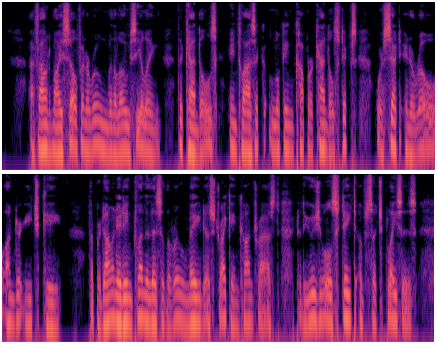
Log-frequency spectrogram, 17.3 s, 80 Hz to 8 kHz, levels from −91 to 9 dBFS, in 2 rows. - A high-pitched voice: No, low, 135 Hz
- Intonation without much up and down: Yes, narrow, 2.2 semitones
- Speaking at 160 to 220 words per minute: No, average, 150 wpm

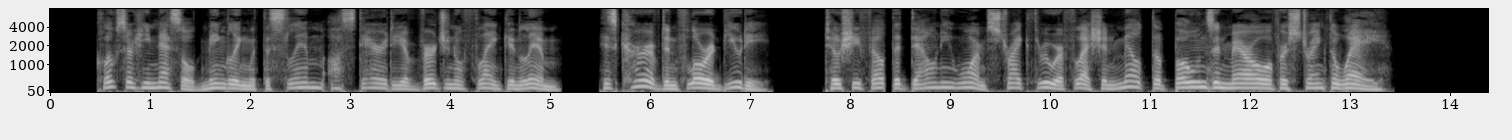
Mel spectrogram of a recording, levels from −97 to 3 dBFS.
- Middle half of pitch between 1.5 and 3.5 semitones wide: No, average, 4.4 semitones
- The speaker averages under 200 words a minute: Yes, average, 160 wpm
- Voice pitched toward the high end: No, medium, 155 Hz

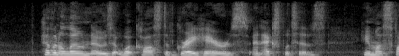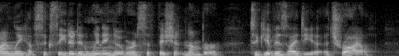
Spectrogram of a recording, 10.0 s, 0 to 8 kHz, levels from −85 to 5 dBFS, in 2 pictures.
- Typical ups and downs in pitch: No, narrow, 1.8 semitones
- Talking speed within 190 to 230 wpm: No, average, 170 wpm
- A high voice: Yes, high, 220 Hz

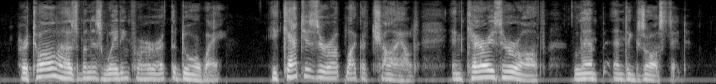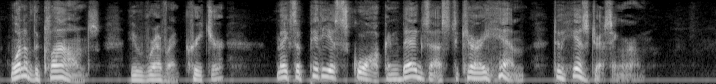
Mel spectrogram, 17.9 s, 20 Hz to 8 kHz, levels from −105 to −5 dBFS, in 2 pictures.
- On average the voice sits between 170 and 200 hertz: No, medium, 150 Hz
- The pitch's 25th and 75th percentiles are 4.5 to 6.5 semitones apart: Yes, wide, 5.4 semitones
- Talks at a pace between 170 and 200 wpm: No, average, 145 wpm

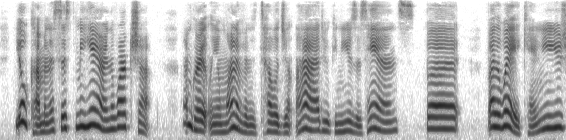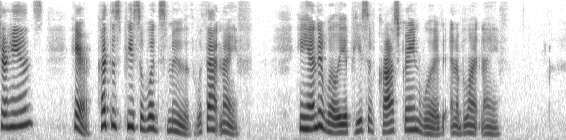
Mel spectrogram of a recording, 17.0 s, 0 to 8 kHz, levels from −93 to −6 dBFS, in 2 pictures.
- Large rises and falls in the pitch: Yes, wide, 7.2 semitones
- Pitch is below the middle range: No, high, 220 Hz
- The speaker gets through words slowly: No, average, 190 wpm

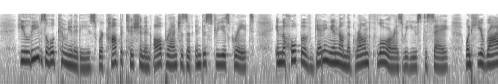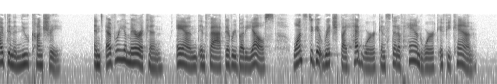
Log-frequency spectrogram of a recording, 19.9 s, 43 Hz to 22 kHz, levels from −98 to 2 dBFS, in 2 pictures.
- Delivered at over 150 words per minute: Yes, average, 170 wpm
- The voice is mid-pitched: Yes, medium, 180 Hz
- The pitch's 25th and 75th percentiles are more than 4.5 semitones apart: Yes, average, 4.9 semitones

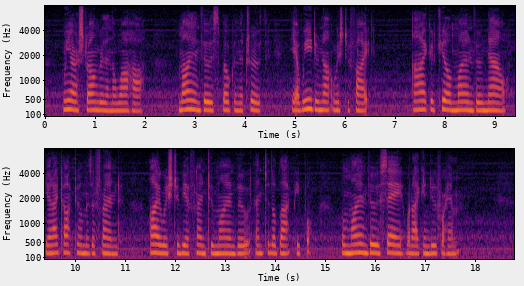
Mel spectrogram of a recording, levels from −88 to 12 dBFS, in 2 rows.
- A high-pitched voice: Yes, high, 215 Hz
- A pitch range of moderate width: No, narrow, 1.4 semitones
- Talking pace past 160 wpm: Yes, average, 170 wpm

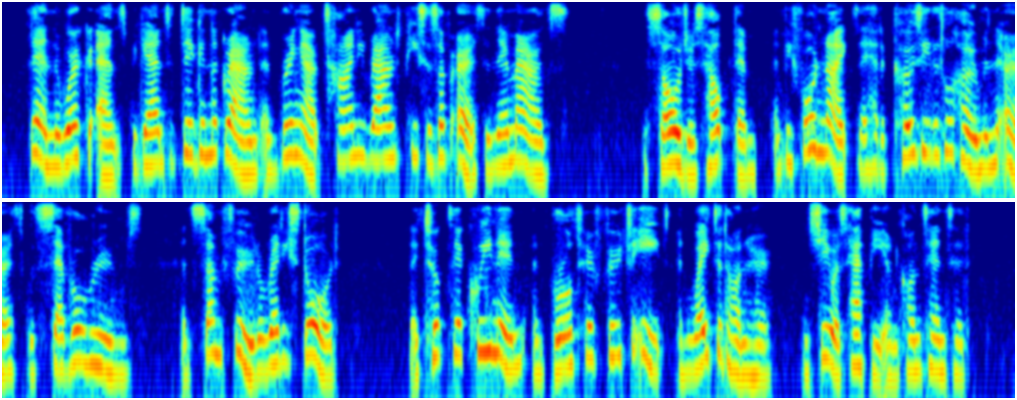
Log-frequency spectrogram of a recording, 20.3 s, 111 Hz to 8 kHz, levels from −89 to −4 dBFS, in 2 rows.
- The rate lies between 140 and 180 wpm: No, average, 195 wpm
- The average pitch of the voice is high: Yes, high, 230 Hz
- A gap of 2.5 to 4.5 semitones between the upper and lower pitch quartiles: No, wide, 5.5 semitones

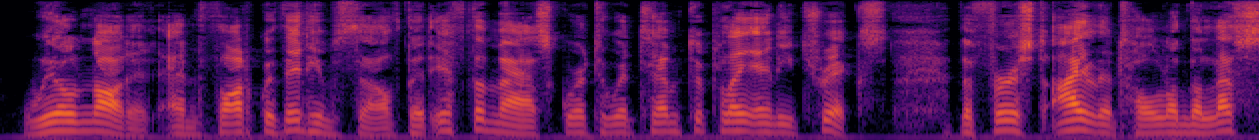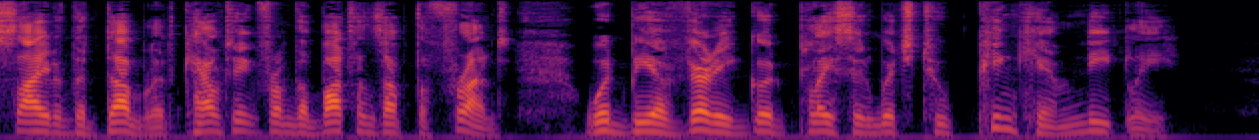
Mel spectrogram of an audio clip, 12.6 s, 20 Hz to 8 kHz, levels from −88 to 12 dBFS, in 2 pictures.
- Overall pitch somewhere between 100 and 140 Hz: Yes, low, 135 Hz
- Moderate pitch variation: Yes, average, 3.5 semitones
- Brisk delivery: Yes, fast, 230 wpm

